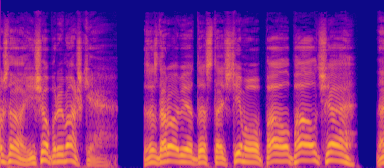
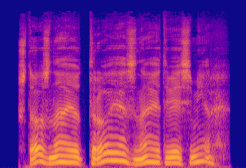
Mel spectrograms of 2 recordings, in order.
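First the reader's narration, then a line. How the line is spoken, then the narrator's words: Sighing. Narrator (Russian): вздохнул я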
